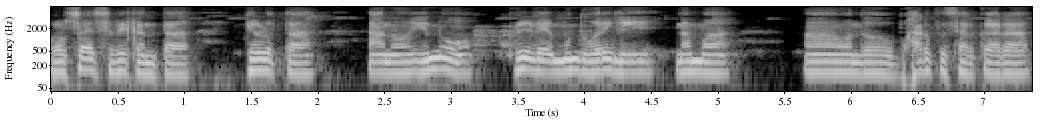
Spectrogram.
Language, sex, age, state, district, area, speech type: Kannada, male, 60+, Karnataka, Koppal, rural, spontaneous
